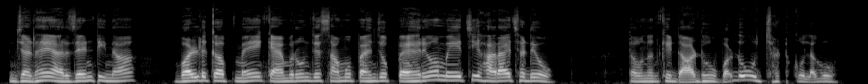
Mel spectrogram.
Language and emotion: Sindhi, surprised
